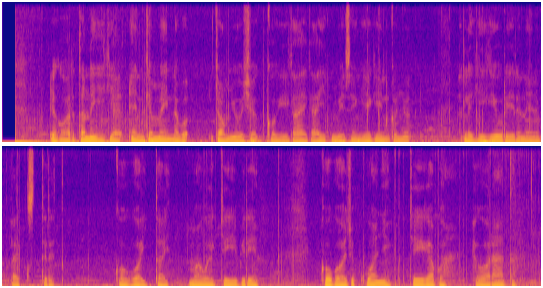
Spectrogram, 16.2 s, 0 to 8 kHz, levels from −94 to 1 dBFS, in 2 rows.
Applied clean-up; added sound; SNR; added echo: none; none; none; none.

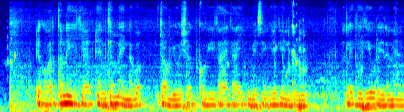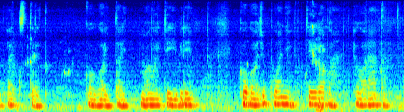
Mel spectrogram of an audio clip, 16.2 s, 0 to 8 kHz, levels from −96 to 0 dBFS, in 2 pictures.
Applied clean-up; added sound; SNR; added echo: none; Wild animals; 16 dB; reverberation time 0.4 s.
